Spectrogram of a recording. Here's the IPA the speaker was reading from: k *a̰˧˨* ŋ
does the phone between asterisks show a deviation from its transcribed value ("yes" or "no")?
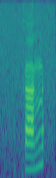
yes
